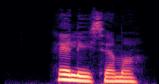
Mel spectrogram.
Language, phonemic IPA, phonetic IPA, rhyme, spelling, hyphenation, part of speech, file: Estonian, /ˈhelisemɑ/, [ˈ(h)elʲisemɑ], -elisemɑ, helisema, he‧li‧se‧ma, verb, Et-helisema.ogg
- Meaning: 1. to ring, sound 2. to ring, sound: To produce a resonant sound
